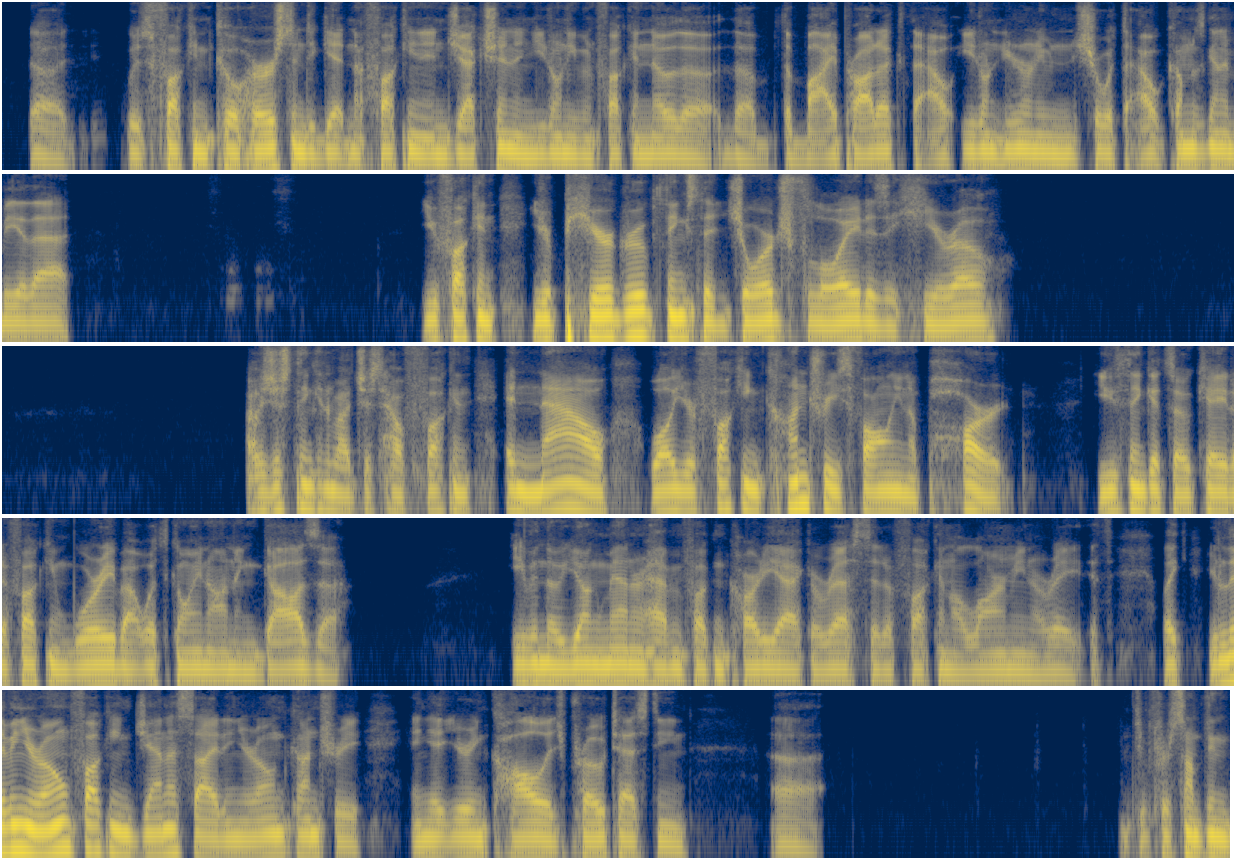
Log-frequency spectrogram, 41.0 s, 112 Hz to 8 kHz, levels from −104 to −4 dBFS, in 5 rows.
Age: 20-39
